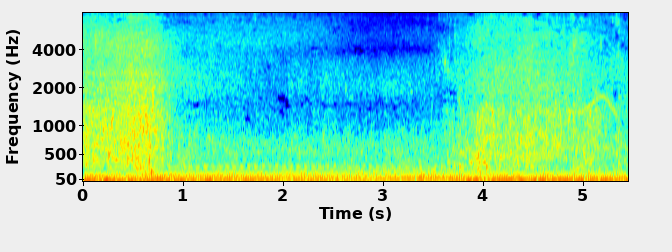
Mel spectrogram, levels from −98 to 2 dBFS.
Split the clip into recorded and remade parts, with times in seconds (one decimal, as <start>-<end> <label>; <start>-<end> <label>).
0.0-5.5 remade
